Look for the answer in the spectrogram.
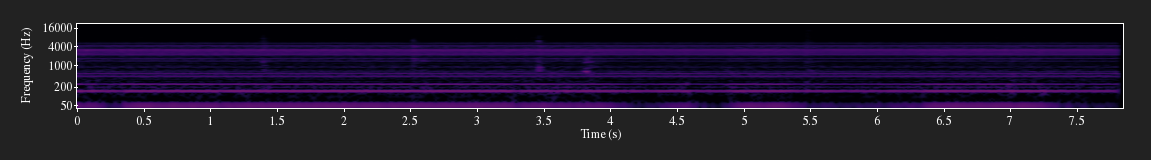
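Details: Late-1980s Hiwatt 100R Trinity tube guitar amp with lead unplugged: loud, buzzy mains hum fading in and out; intermittent faults, dry joints suspected.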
